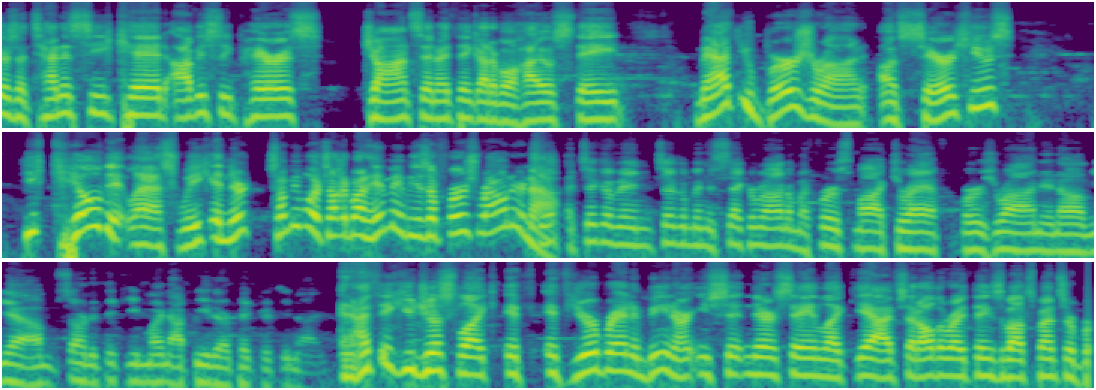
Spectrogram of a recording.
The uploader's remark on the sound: It’s another Imperial Live Series episode on Talking Buffalo. Streamed live from Imperial Pizza in South Buffalo. Thank you again to Imperial Pizza (1035 Abbott) for hosting this live series.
